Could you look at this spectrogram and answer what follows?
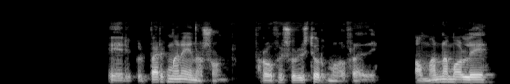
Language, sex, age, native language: Icelandic, male, 50-59, Icelandic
